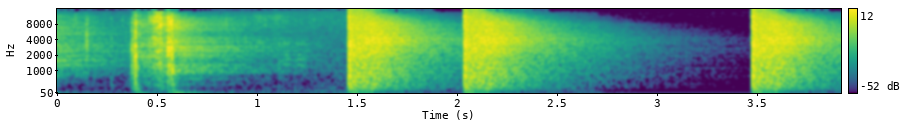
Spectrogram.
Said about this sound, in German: Sie können sich nicht vorstellen, wie sehr Schießen mich entspannt.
